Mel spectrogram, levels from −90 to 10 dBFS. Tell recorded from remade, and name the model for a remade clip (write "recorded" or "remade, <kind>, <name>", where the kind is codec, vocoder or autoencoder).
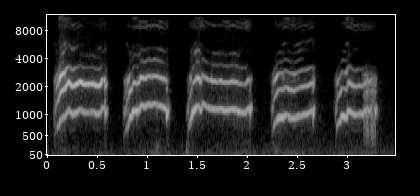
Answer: remade, vocoder, Vocos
